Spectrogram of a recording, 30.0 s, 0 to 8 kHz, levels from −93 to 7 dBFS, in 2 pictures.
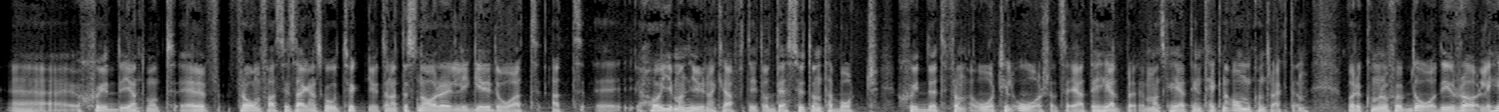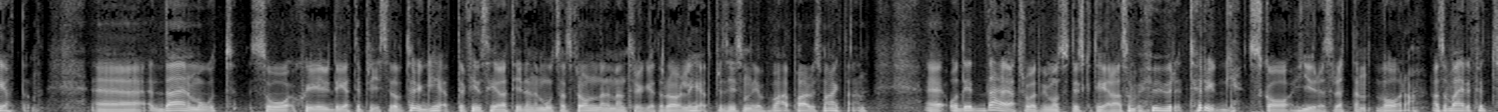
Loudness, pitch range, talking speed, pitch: -21 LUFS, 95-115 Hz, 200 wpm, 105 Hz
